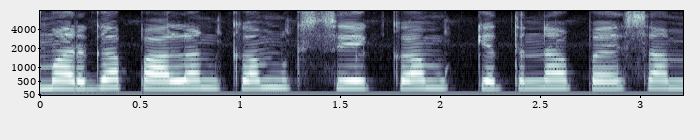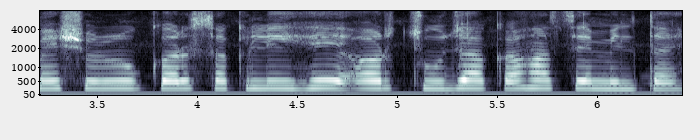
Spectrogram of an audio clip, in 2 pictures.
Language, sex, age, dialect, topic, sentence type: Magahi, female, 18-24, Central/Standard, agriculture, question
